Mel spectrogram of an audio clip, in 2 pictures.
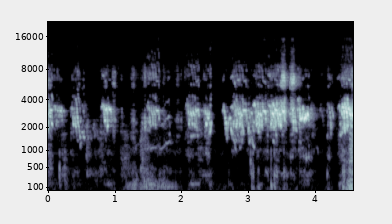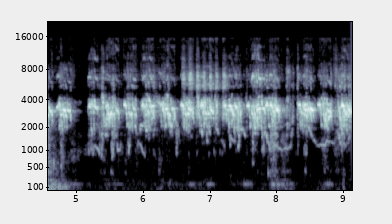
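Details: Budgerigars in a breeding setup, several birds chirping together: dense chattering squawks and warbles at a high pitch, overlapping in fast runs with brief pauses and a few low thumps.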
